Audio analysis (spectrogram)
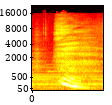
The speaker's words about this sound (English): Okay. I'm yawning now.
